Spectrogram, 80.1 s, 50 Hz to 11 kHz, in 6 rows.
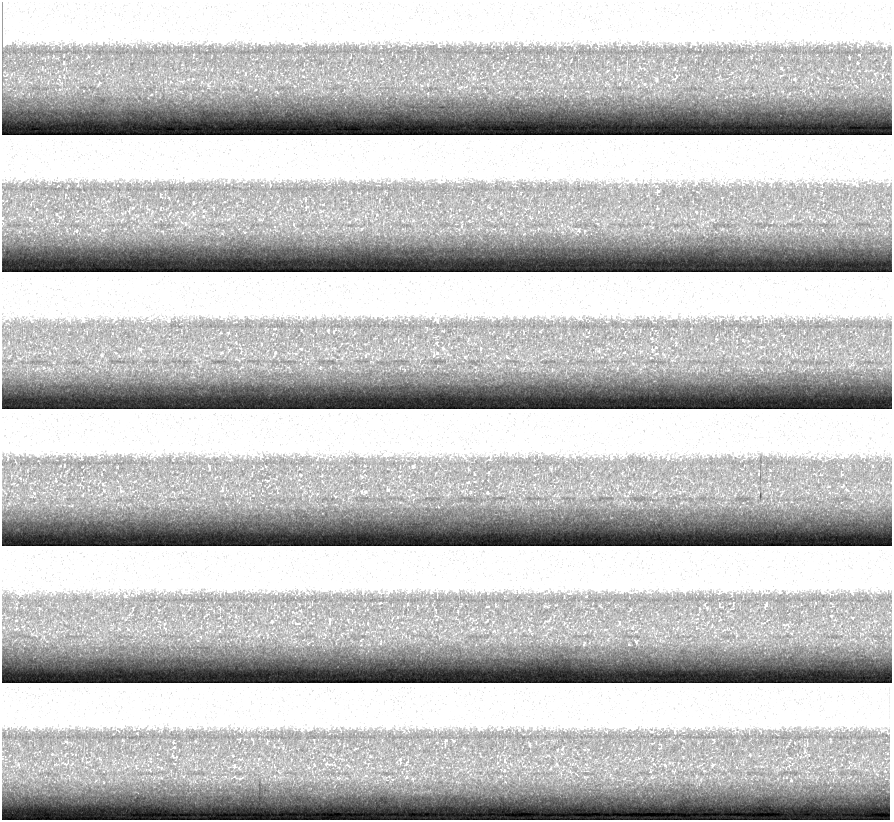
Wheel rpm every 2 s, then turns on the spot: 0, 0, 0, 0, 0, 0, 0, 0, 0, 0, 0, 0, 0, 0, 0, 0, 0, 0, 0, 0, 0, 0, 0, 0, 0, 0, 0, 0, 0, 0, 0, 0, 0, 0, 0, 0, 0, 0, 0, 0.
none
